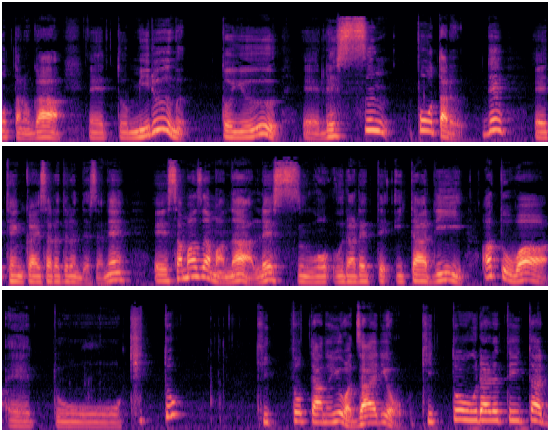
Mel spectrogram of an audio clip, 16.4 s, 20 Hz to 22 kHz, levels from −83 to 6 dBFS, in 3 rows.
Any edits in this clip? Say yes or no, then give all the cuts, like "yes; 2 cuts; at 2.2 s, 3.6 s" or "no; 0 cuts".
no; 0 cuts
